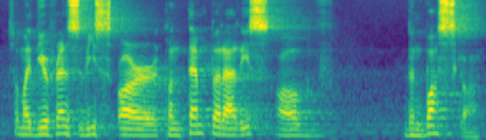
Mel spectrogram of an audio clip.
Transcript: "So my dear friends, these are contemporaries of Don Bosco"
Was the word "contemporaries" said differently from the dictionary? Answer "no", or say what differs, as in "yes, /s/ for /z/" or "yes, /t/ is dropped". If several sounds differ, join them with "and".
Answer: yes, /s/ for /z/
